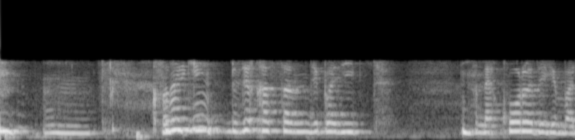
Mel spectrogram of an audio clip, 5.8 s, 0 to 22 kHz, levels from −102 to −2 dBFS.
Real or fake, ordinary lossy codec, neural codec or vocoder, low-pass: real; none; none; 3.6 kHz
